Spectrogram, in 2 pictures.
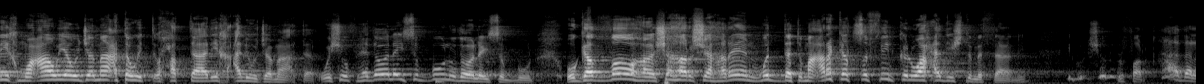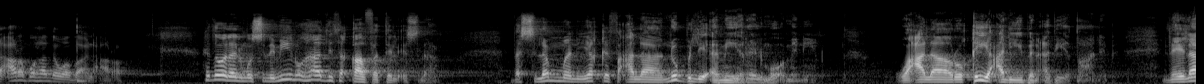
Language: Arabic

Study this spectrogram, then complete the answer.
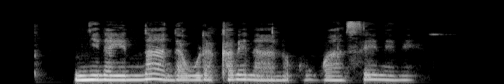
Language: Ganda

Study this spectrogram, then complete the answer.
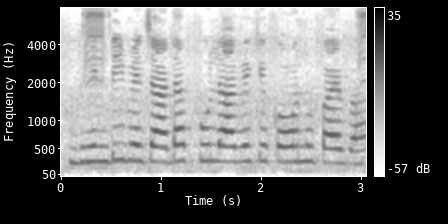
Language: Bhojpuri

